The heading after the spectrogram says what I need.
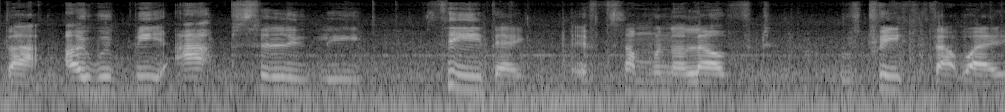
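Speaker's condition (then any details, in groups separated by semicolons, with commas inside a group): Cerebral palsy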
